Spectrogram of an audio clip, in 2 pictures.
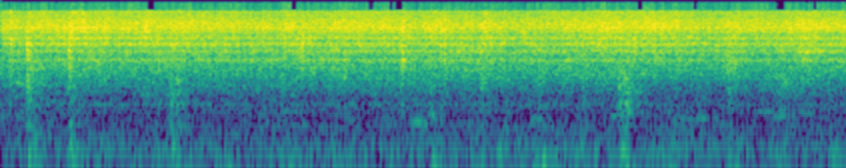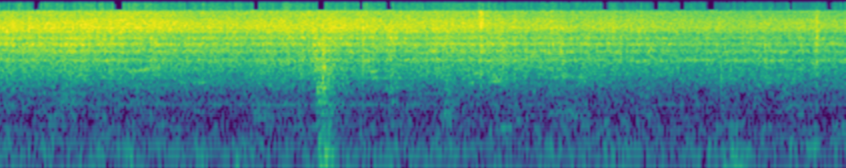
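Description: Butter sizzles and hisses steadily in a hot pan on a home stove, a continuous bright crackle with faint scattered pops and no talk.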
